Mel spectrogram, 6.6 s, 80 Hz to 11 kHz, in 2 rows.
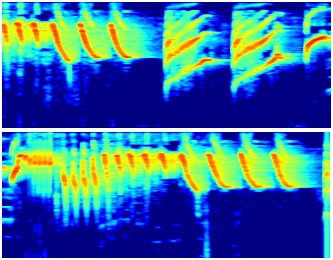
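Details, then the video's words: Stressed oriental magpie-robin song meant to provoke other birds into singing and to serve as a daytime tutor: loud, clear downslurred whistles repeated quickly, rising sweeping notes, a rapid ticking trill, then more falling whistles. "Pancingan Kacer Stres, dijamin 90 % Nyaut. Bisa buat Masteran Siang."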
